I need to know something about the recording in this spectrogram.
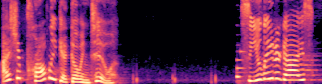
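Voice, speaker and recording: A woman voicing a tiny, chirpy girlish companion in a game, with a high squeaky voice and a bubbly sing-song manner. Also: sing-song, unhurried, fairly bright tone, heavily acted. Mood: cheerful.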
